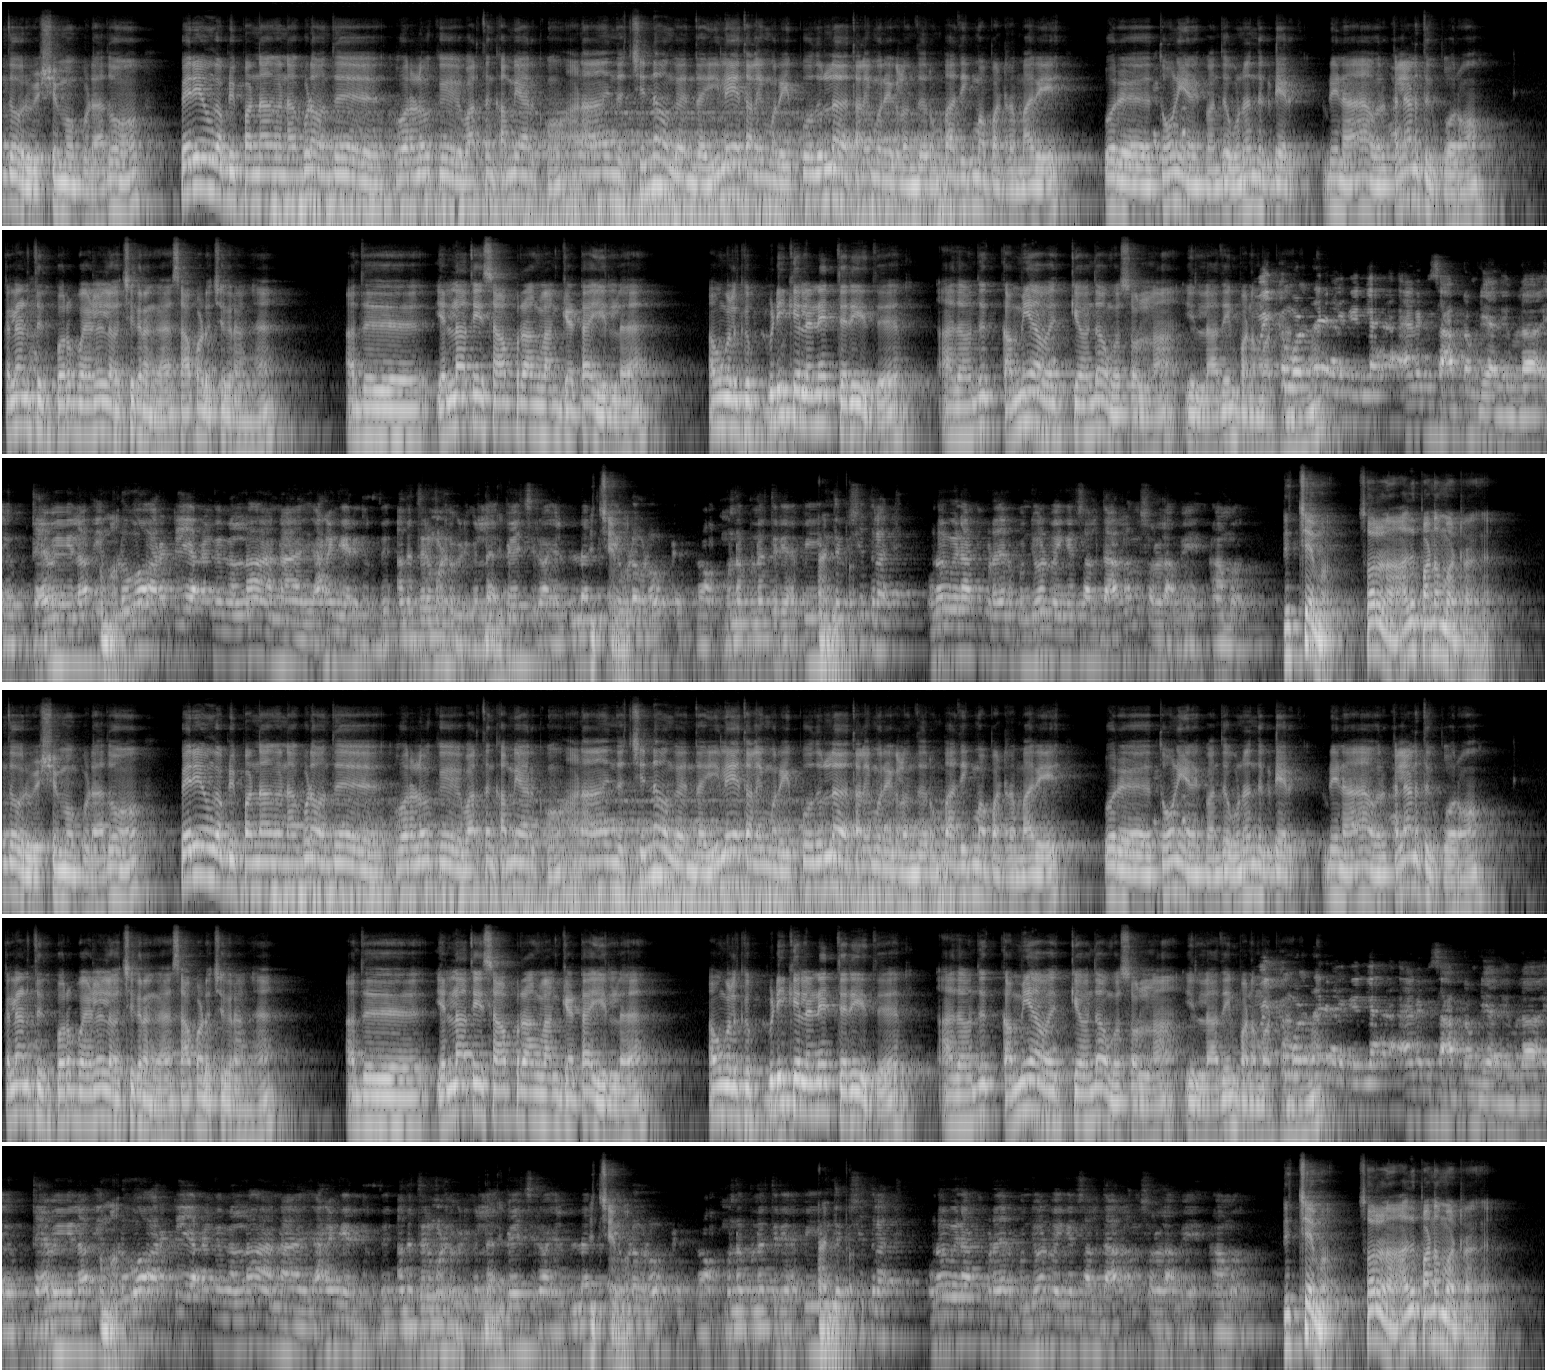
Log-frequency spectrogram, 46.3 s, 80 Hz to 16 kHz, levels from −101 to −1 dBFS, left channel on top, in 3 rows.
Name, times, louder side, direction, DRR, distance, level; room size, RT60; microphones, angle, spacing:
voice 1, 0.0-1.5 1.8-10.7 11.0-14.8 15.5-18.2 18.9-21.9 22.5-24.5 24.8-28.7 31.9-32.1 35.7-36.0 36.8-37.2 39.1-39.3 43.7-44.2 44.5-45.8, equal, ahead, 6 dB, 0.3 m, -28 dB
sound 1, 2.7-9.6, equal, 15° left, 0.8 m, -34 dB
voice 2, 19.0-19.4 22.6-23.3 25.7-26.0 28.0-39.9 40.2-43.3 45.2-45.4, left 2 dB, 70° left, 4 dB, 1.2 m, -34 dB
12.5 x 6.9 x 5.8 m, 1.1 s
head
